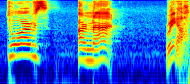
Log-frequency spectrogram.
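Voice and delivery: slow, every word weighted; slow emphatic stress. Real, not acted. Insisting to viewers that dwarves are fictional, slow and emphatic. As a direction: lay each word down slowly, hard. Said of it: "I can't say that enough".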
